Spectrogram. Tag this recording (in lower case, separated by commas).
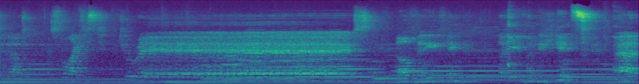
male singing, music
